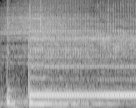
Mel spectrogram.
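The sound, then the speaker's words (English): A telephone rings on an outgoing call: a brief click, then a steady ringback tone that holds to the end. “When I initially made this connection, I called Francis Watson, Jeff's post-conviction attorney.”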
